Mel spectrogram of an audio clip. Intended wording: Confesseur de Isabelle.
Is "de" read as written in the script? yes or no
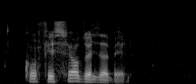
yes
